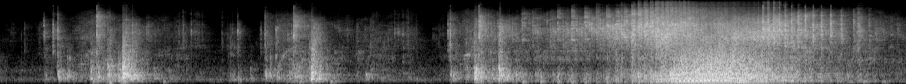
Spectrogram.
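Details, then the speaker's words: Trash-picked Honda HRX217 (HRX217TDA) self-propelled mower, engine possibly a GCV160 or GCV190, first start after spraying two-stroke mix into the carb: a few pulls on the failing recoil, then it catches and runs steadily before fading; engine starts and runs. "okay so the engine's a runner that's cool I think our next step is going to be tackling that recoil it's kind of a pain in the neck to start the way it is"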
